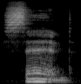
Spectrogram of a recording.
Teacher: because n is a nasal consonant I would pronounce the nasal variant of the phoneme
